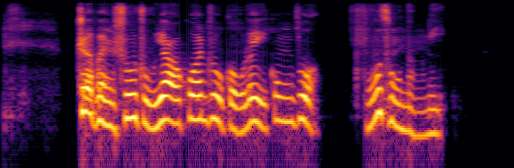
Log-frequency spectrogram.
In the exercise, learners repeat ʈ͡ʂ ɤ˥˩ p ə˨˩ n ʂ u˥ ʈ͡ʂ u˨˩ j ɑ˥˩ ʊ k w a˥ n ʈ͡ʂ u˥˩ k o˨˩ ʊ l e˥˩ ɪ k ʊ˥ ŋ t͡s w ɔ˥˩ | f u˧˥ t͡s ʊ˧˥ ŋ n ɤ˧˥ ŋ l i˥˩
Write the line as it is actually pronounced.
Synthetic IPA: ʈ͡ʂ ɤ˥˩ p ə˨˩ n ʂ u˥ ʈ͡ʂ u˨˩ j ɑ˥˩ ʊ k w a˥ n ʈ͡ʂ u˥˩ k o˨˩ ʊ l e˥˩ ɪ k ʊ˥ ŋ t͡s w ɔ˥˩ | f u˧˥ t͡sʰ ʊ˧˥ ŋ n ɤ˧˥ ŋ l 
